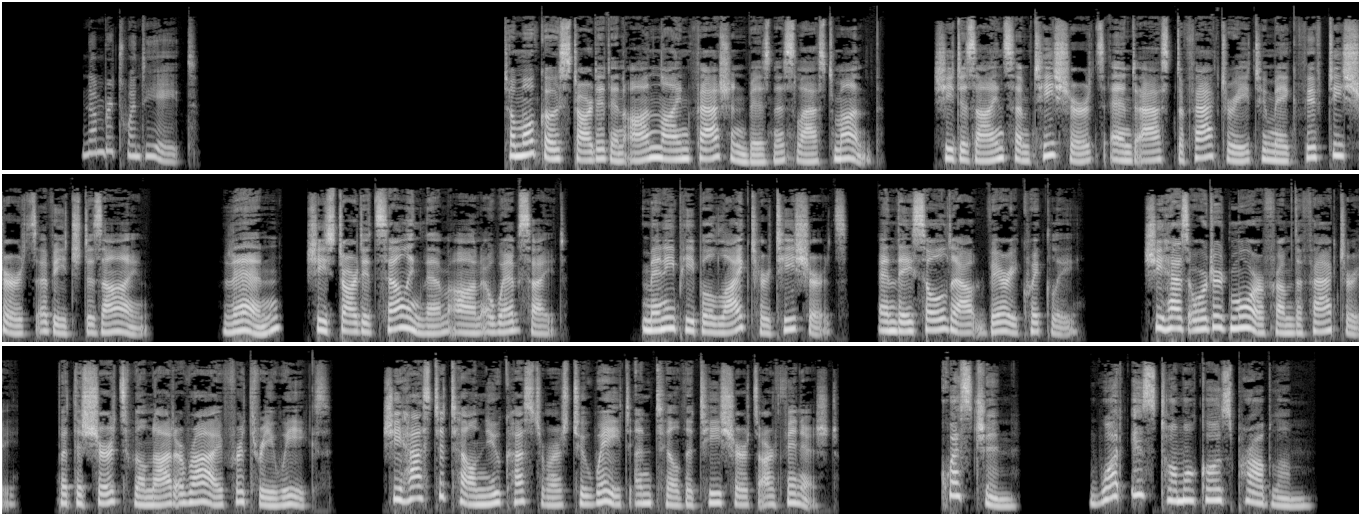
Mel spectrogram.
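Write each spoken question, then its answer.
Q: What is Tomoko's problem?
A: Her shirts sold out and new ones won't arrive for 3 weeks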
